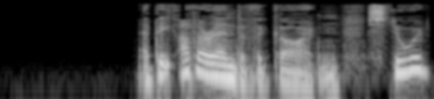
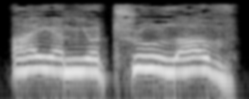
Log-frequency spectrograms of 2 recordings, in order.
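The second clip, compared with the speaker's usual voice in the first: loud, high desperate yell; 11 semitones higher, 7 dB louder than usual. A narrator's reading. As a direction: yell it across the garden. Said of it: "Jacka yelled".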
